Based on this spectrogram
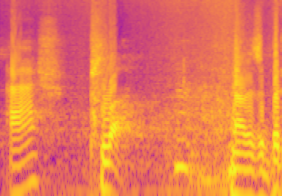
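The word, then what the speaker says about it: Asche: Next door to it was a building with the name the Ash Building. It wasn't spelled the same. It was spelled A-S-C-H-E.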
